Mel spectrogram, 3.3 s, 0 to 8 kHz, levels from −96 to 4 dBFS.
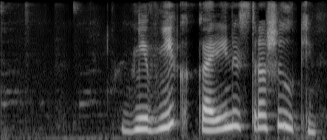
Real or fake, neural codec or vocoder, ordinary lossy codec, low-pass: fake; codec, 16 kHz, 2 kbps, X-Codec, HuBERT features, trained on balanced general audio; none; none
